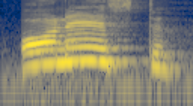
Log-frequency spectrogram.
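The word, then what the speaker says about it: honest: नहीं पढ़ेंगे आवर पढ़ेंगे ऑनेस्ट ओ से पहले एच आया तो इसको नेस्ट नहीं बोलेंगे ऑनेस्ट बोलेंगे फ्रेंड्स इसकी मैंने एक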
